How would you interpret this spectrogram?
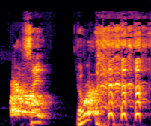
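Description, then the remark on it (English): A dog barks loudly: one drawn-out bark, a short pause, then a quick run of sharp, yelping barks in succession. “If it's a cat, he'd be up barking like crazy. But a dog, he's dead to the world.”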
